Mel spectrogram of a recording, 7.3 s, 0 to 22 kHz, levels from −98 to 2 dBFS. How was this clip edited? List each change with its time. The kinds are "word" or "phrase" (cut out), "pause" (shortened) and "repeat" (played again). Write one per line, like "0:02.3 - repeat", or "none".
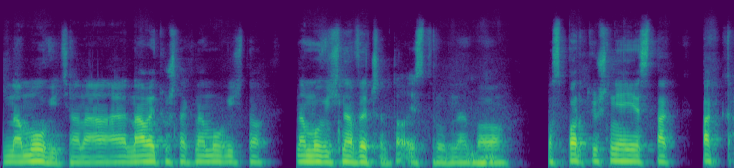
none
